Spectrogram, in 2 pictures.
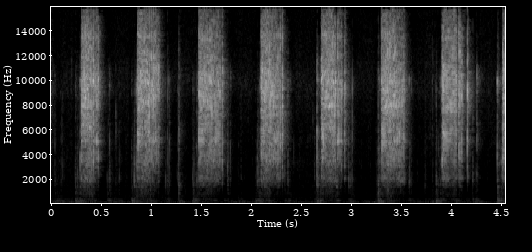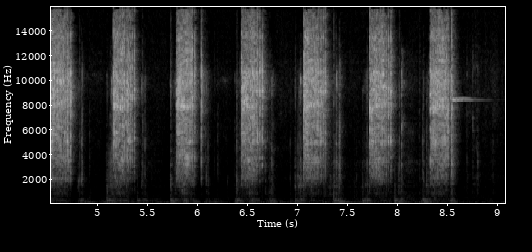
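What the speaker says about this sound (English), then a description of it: "Now I have to put the lock nut back in" A ratchet tightens a lock nut on a guillotine being restored, about a dozen even bursts of sharp clicking, each roughly half a second long, repeating steadily at close range with no talk.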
